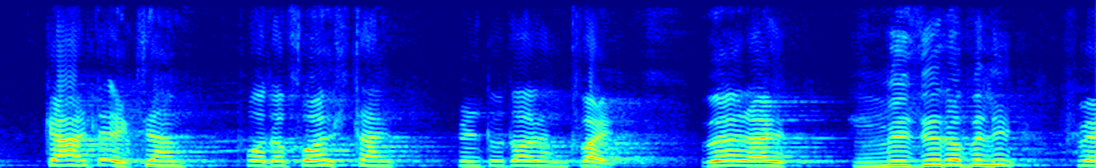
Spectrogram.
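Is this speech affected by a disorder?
Yes: cerebral palsy; affects body movements and speech.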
